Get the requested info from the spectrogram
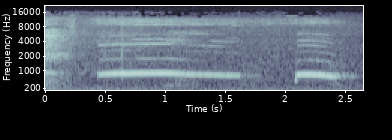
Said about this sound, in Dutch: Echt zo'n gil. Heel hard, heel hoog inderdaad, ja.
